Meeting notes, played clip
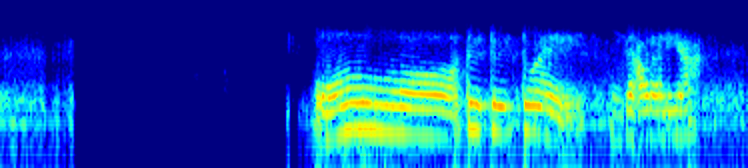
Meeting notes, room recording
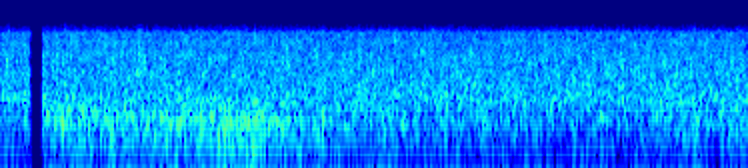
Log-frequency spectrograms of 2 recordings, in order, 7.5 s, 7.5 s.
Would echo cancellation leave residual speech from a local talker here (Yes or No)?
No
